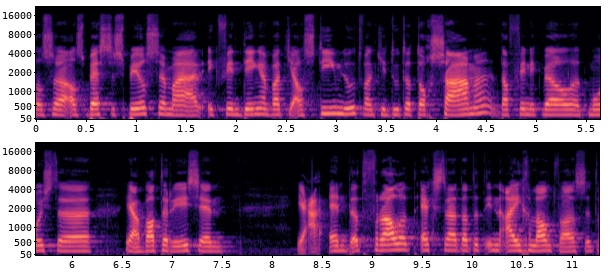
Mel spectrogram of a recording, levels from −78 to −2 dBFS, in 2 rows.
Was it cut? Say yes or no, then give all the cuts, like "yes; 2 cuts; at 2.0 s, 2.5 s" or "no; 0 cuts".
no; 0 cuts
